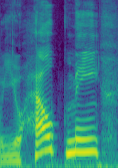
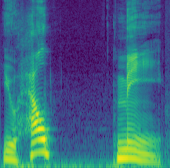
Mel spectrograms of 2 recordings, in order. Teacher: Опять в прошедшем времени ритмика другая, вот это /t/ выпадающее, оно как бы подразумевается и оставляет маленькую паузу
